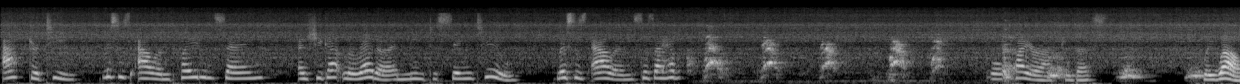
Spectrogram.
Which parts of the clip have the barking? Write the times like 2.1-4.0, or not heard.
6.5-12.3.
